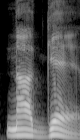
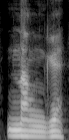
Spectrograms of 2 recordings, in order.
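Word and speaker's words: Ναγγαί: Okay, here are two gammas here. Two gammas together. Some people pronounce nage, simply one gamma. Some people pronounce nange, nange, like English, Well, it's up to you, okay? I just prefer your nage, simply make it simpler.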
